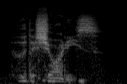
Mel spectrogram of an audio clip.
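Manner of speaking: hushed, quiet, breathy whisper. Game master voices a woman asking the innkeeper about the group: Zara whispering. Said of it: "she kind of whispers to the innkeeper".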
